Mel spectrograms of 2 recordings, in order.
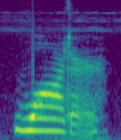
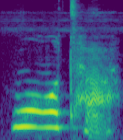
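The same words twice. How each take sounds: First: American "water" with T turned to D; American pronunciation. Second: British "Water" with a strong T; "Water" with a hard T and open ending; British pronunciation. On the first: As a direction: say "water" like "wah-der". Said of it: "they change the T sound to D". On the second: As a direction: say "Water" as "waw-tah", crisp T, no R. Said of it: "it much more stronger". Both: Shown as a demonstration.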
